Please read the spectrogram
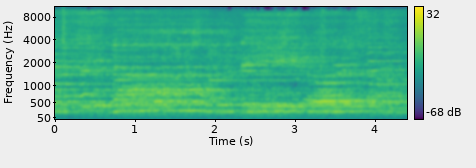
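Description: A group of voices singing together in held, overlapping notes: a congregation singing during a prayer time.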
